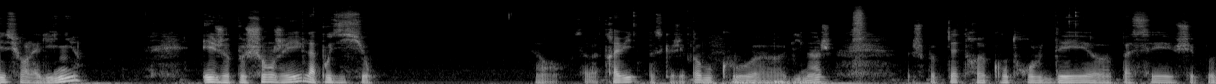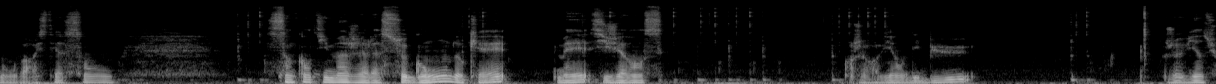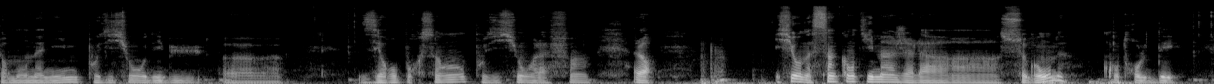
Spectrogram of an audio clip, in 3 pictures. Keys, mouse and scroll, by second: 3.3-6.2 drag, 10.6 click, 14.5 click, 16.7 click, 18.0 click, 18.6 click, 19.1 click, 19.4 click, 20.6 click, 20.8 click, 22.8 click, 25.3 click, 27.8-29.3 drag, 36.2 click.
